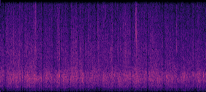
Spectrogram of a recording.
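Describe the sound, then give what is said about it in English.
A crowd at a STEAM education event in San Diego applauds elected officials, many hands clapping in a dense, even wash of sound that holds at a consistent loudness for several seconds without any voices. “All right, let's hear it for our elected officials.”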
